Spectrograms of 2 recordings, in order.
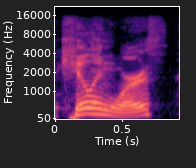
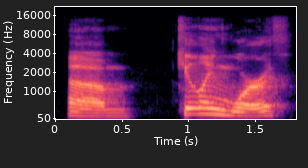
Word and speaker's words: Killing Wirth: He is the creator of a Kickstarter called The Killingworth. Did I pronounce that right, Lonnie? Yeah. Killingworth. And that's awesome. That's spelled with an I instead of an O.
